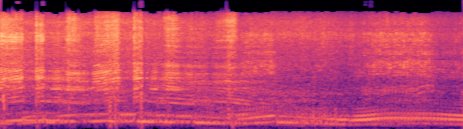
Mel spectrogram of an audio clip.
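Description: Car engine revving up and down over and over, with a quick run of sharp cracks in the first couple of seconds.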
